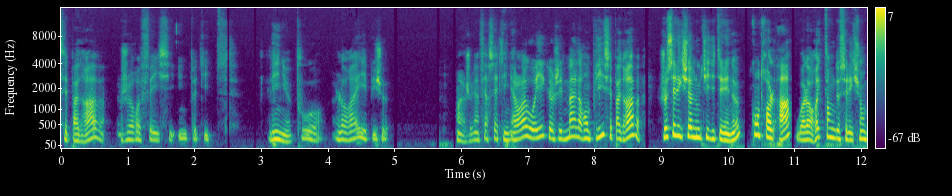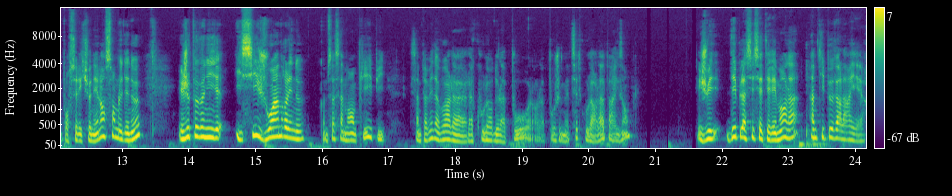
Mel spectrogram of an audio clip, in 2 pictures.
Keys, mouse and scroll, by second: 0.8-2.8 shift+drag, 4.7 shift+click, 9.6 click, 10.8 ctrl+a, 11.3 click, 15.1 click, 19.7 click, 21.1-23.2 drag, 23.4 ctrl+z.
